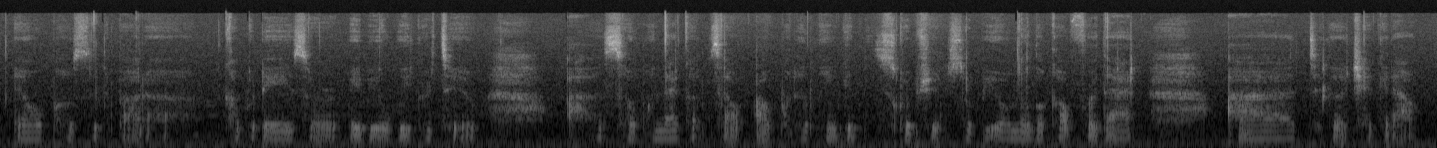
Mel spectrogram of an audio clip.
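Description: A woman whispers at a moderate pace. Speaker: ASMR content creator. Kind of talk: casual talk to camera.

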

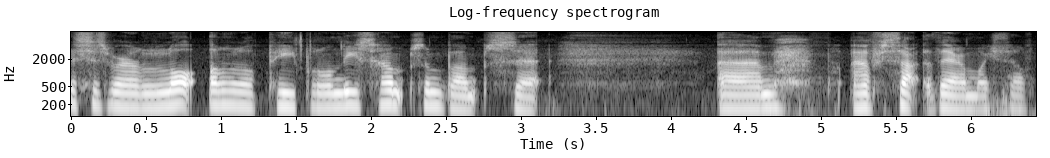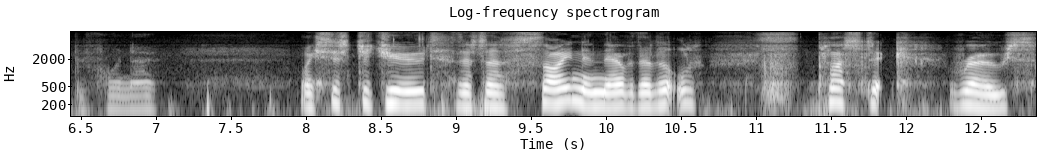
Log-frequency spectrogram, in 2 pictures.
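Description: In a dry recording with no echo, a woman talks fairly slowly with fairly even intonation and long, frequent pauses. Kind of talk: casual vlog chat. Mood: nostalgic, tender. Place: open country. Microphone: phone near.

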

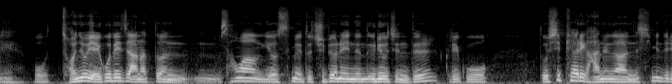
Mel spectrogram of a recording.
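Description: A man speaks in a dark, mellow tone. His pace is fairly quick, with ordinary pitch variation. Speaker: political commentator. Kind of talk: TV panel discussion. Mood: somber, measured. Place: studio.

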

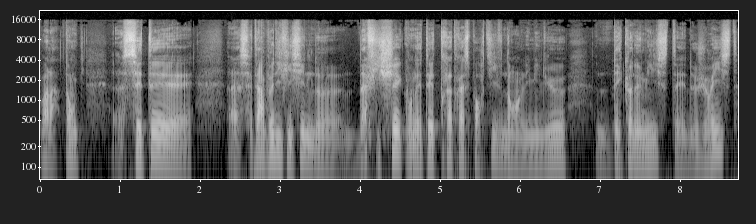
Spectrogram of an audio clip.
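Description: The delivery is fairly slow, with a dark, mellow tone and lively intonation. The sound is dry with no echo, over a quiet background. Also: man. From France. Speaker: economist, professor emeritus; professor emeritus. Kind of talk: interview. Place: studio. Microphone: lapel.

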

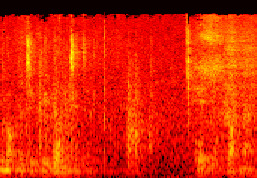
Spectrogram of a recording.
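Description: Loud noise in the background competes with a man's voice. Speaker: medium leading a ghost hunt. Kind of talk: spoken impressions during investigation. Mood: hushed, eerie, deliberate. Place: tunnel cave. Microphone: camera far.

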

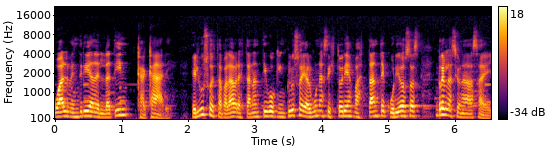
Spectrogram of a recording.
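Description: Over faint background music, a man with a Chilean accent talks at a very fast pace in a fairly high pitch. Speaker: vlogger. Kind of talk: casual explainer talk to camera. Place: home room.

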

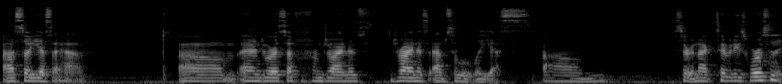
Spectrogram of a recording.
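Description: A woman with a very deep, low voice speaks at a moderate pace with fairly even intonation. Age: 50s. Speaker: actor auditioning. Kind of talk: self-tape audition answers. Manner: hesitant, with fillers. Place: home room. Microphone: phone near.

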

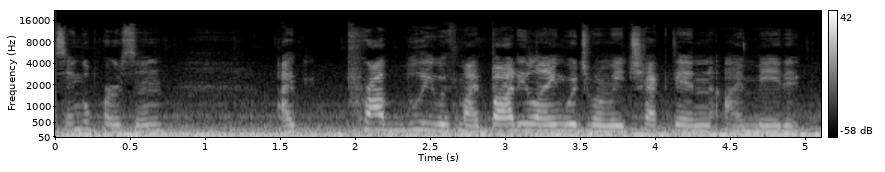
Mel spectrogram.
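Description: Loud background noise sits behind a woman's voice. The sound is dry, with no echo. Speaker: travel vlogger. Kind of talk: casual vlog chat. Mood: cheerful, wistful. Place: car. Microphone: phone near.

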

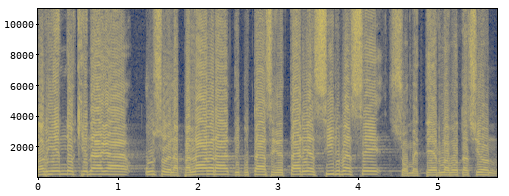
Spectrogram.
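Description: A high-pitched male voice at a moderate pace, fairly even in intonation and very even in loudness, amid noticeable background noise. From Quintana Roo, Mexico (Felipe Carrillo Puerto). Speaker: legislature president. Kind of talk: chairing a parliamentary session. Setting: legislative chamber.

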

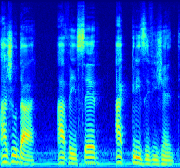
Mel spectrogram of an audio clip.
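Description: A man talks with lively intonation. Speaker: presenter. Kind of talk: prayer. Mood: solemn, earnest. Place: studio. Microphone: lapel.

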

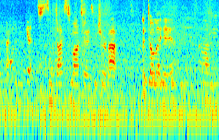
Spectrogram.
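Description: Loud background noise behind a woman talking at a fairly quick pace. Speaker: sailing vlogger. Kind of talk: casual vlog chat. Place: shop. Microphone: phone near.

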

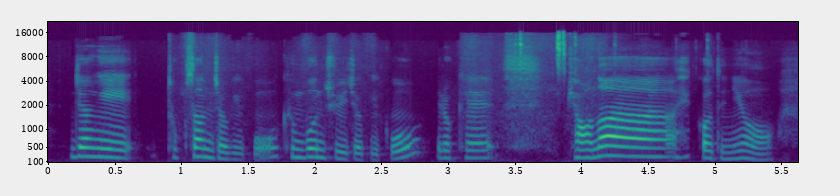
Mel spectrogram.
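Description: A woman's dark, mellow tone with lively intonation at a very slow pace. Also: quiet background. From South Korea. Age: 20s. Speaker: political candidate. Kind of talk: political interview. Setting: studio. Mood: calm, earnest argument. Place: studio. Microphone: lapel.

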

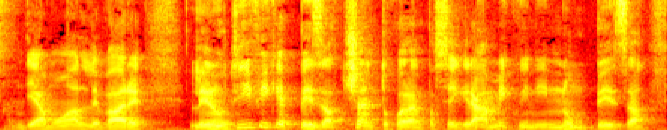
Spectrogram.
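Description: Using a plain, everyday voice, a man at medium pitch speaks at a moderate pace with lively intonation. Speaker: tech reviewer. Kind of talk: product review.

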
